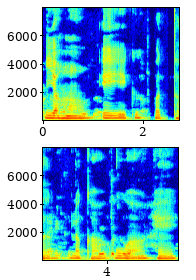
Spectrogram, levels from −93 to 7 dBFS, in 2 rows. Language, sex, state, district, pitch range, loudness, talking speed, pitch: Hindi, female, Bihar, Katihar, 155-170 Hz, -16 LUFS, 65 wpm, 160 Hz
